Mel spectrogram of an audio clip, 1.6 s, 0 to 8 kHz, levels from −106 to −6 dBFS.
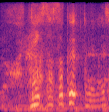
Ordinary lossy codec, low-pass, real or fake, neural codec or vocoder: AAC, 32 kbps; 7.2 kHz; fake; codec, 16 kHz, 6 kbps, DAC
